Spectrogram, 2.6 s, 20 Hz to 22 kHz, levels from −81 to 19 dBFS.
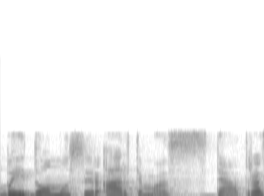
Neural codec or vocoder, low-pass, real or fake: none; 7.2 kHz; real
